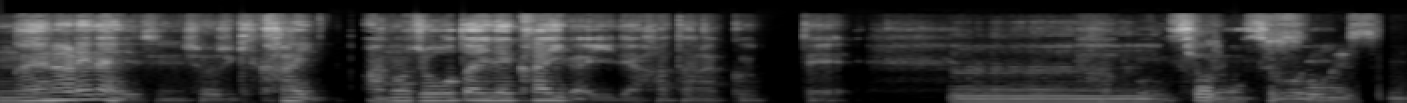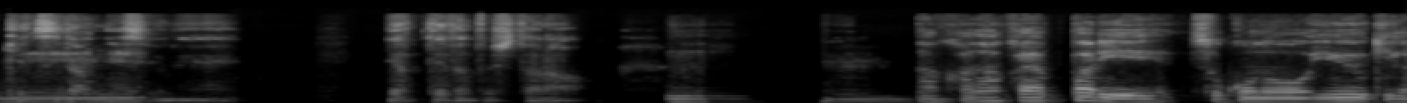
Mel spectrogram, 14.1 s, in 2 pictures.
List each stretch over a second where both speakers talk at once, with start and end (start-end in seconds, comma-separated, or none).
5.4-7.8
